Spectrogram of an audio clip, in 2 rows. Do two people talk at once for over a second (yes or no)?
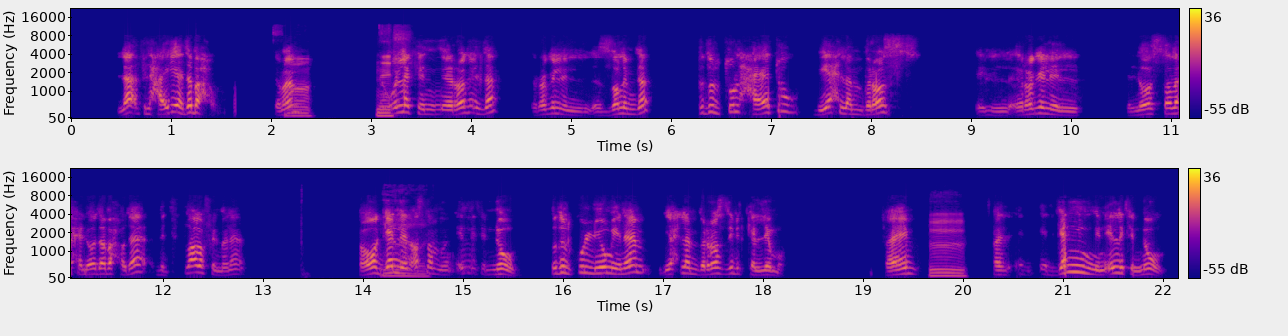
no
